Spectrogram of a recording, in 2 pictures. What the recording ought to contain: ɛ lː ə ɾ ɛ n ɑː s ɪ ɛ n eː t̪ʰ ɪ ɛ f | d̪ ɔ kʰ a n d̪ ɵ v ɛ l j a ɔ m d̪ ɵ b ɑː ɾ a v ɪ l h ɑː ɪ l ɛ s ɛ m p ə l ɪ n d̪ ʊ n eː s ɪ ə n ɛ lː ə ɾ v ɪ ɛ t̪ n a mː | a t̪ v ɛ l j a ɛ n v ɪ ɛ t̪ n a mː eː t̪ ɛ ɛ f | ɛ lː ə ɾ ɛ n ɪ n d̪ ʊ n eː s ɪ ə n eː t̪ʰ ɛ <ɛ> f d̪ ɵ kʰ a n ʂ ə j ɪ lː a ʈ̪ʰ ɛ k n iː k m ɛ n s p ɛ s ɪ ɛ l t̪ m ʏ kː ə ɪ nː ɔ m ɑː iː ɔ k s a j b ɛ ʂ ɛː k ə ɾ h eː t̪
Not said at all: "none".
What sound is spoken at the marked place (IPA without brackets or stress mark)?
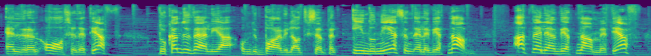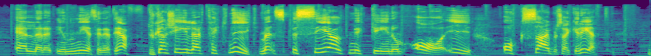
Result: ɛ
